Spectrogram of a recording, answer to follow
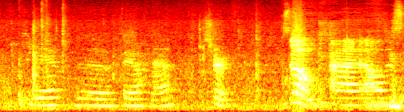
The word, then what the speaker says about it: Fermat: Pierre de Fermat. Sure. So, I'll just say Fermat. So Fermat's last theorem, has anybody heard of Fermat's last theorem, one of the millennium? Of course I have. The millennium problems? Fermat's last theorem, anyway, look it up.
